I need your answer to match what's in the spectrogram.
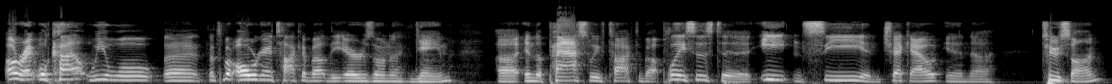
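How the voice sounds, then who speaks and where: A man's voice: a little high, moderate pace, a bit bright, muffled recording. A man hosting a casual sports chat, rambling and correcting himself as he talks, with hiccups. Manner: rambling, self-correcting, chatty. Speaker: podcast host.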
